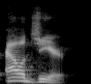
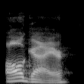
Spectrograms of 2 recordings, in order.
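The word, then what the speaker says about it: Allgeier: All season, I even had him on my fantasy roster at one point this season, but in my head, I pronounced it Allgaier. And then I watched a Falcons game and they said Algier. And I was like, wait, that's how you say it? And the reason that's funny to me is because there is a place here called Algiers. And I still was saying it the wrong way.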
